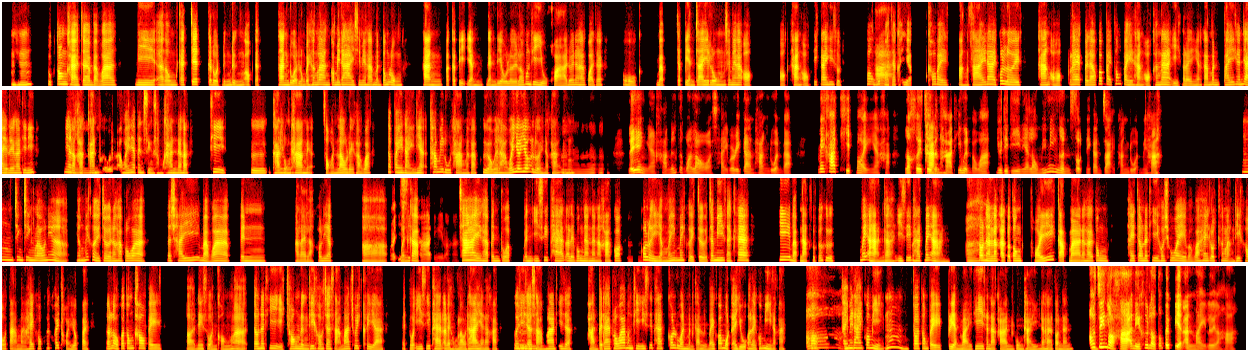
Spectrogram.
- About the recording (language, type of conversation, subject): Thai, podcast, การหลงทางเคยสอนอะไรคุณบ้าง?
- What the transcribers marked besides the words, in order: in English: "แกดเจต"; tongue click; other background noise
